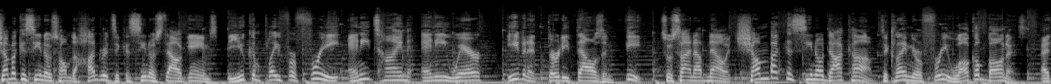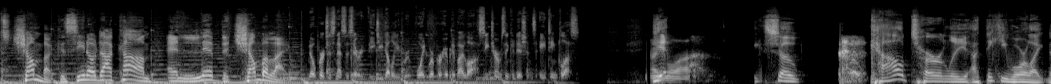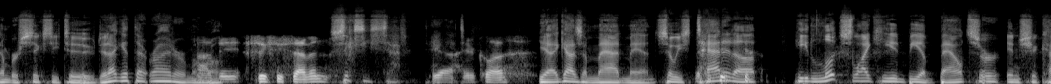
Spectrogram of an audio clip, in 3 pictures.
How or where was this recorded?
phone line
